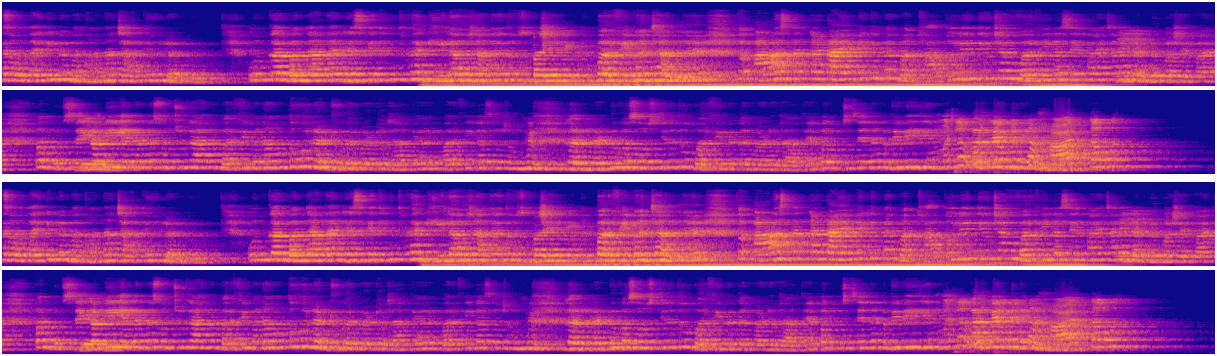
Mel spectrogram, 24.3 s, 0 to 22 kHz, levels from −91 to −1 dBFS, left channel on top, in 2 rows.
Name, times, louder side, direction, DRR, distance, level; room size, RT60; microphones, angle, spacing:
voice 1, 0.0-5.6 5.9-17.2 17.5-22.8, equal, 40° right, -5 dB, 0.9 m, -25 dB
sound 1, 4.2-10.8, equal, 80° right, 0.8 m, -31 dB
voice 2, 5.2-5.8 6.6-6.9 11.1-11.6 12.9-13.3 17.2-18.0 21.4-23.3, left 2 dB, 60° left, 0 dB, 0.5 m, -26 dB
2.9 x 2.4 x 3.9 m, 1.3 s
head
